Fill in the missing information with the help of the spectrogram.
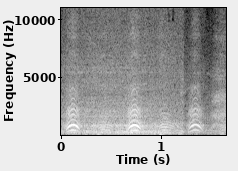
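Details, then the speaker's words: Total artificial heart (Carmat autonomous prosthesis) in a 59-year-old man, implanted nearly 11 months, powered by a ~3 kg battery bag: rhythmic whooshing pump pulses about every 0.6 s, roughly 100/min. "Celui de son cœur artificiel autonome depuis presque 11 mois. Sans cette prothèse, sans Carmat, je ne serais plus là."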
